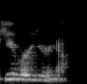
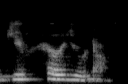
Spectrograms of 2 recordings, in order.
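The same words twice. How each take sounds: First: The h in 'her' is dropped, sounding like 'giver'. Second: The h in 'her' is fully pronounced. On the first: The speaker calls it right. "Give her equals giver" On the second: The speaker calls it wrong. "we don't really say give her your number"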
